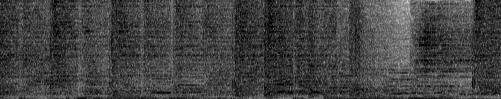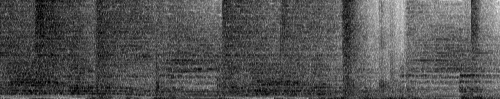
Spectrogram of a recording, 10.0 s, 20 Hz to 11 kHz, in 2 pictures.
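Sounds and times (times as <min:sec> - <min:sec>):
drum kit: 0:00.0 - 0:10.0.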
